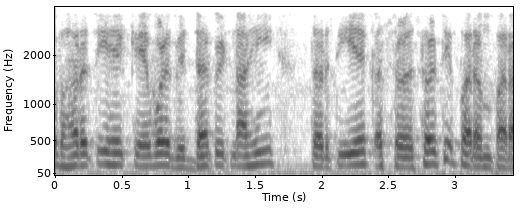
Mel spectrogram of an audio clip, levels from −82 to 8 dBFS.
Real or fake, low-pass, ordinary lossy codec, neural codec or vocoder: fake; 3.6 kHz; none; codec, 16 kHz, 16 kbps, FunCodec, trained on Chinese and English, 50 frames a second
